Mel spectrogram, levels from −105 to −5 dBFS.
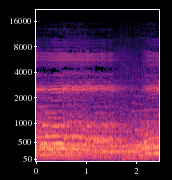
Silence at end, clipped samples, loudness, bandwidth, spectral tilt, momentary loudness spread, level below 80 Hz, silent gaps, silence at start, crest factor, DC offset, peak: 0 s; under 0.1%; -28 LUFS; 10.5 kHz; -6.5 dB/octave; 7 LU; -56 dBFS; none; 0 s; 14 dB; under 0.1%; -14 dBFS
